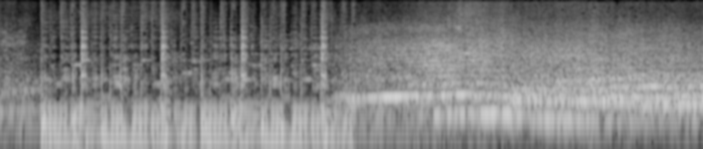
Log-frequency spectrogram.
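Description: Race car engines roar at Le Mans: loud, choppy revving with rapid pulses for about four seconds gives way to a smoother, sustained engine roar with a high whine that runs to the end.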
